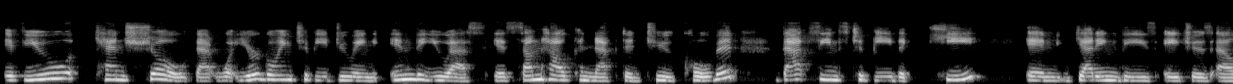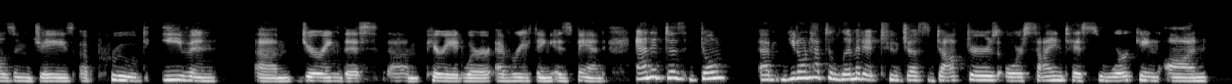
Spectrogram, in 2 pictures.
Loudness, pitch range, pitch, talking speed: -14 LUFS, 165-215 Hz, 190 Hz, 150 wpm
